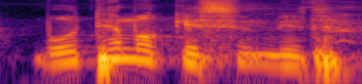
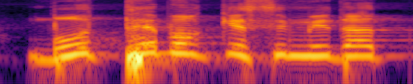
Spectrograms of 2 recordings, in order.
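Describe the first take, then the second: First: Said in the usual way. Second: "못 해먹겠습니다" loud and higher, every syllable distinct; emphatic, distinct. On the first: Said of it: "한마디로". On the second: Acted. Prophet's resignation letter, "못 해먹겠습니다" hammered out loud and distinct. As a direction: punch out "못 해먹겠습니다" syllable by syllable, loudly. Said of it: "또박또박 써서".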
